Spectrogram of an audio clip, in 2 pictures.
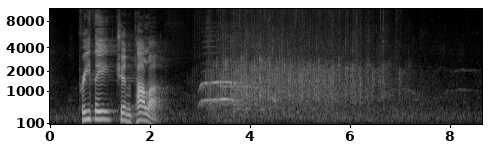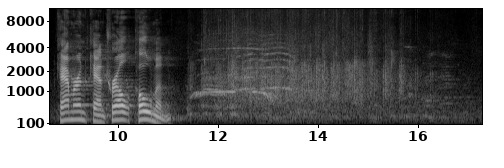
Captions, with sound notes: Preethi Chintala. (audience cheers and applauds) Cameron Cantrell Coleman. (audience cheers and applauds)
